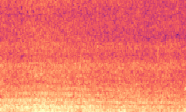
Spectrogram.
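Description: Sea waves wash onto the beach at Enoshima, Japan, a continuous broad roar of surf mixed with wind buffeting the microphone, steady and fairly loud without talk.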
